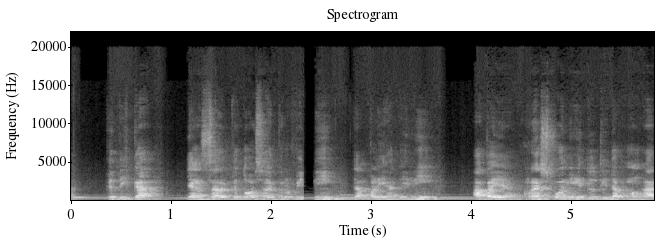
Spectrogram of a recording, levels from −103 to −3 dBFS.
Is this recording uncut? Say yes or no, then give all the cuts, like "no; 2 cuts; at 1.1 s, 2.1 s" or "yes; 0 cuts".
yes; 0 cuts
